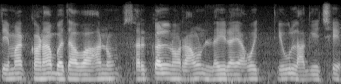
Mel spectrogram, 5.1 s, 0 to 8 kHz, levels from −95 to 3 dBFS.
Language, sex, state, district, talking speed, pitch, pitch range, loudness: Gujarati, male, Gujarat, Gandhinagar, 150 wpm, 130 Hz, 125-135 Hz, -19 LUFS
